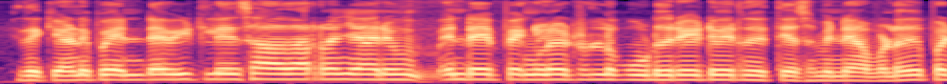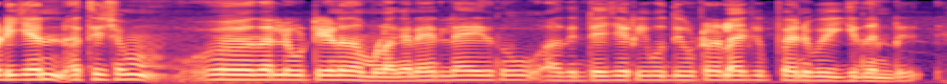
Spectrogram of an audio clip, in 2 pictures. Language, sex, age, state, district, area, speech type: Malayalam, male, 45-60, Kerala, Wayanad, rural, spontaneous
